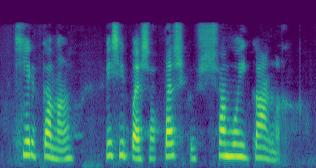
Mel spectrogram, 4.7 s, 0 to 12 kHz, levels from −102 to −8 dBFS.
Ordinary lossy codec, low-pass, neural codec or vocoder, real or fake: AAC, 64 kbps; 7.2 kHz; codec, 16 kHz, 1 kbps, FreqCodec, larger model; fake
